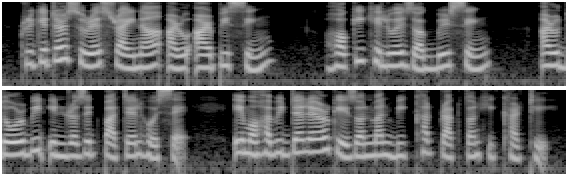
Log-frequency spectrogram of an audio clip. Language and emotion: Assamese, neutral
